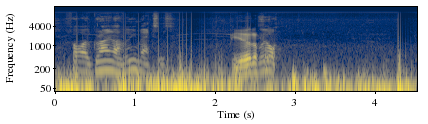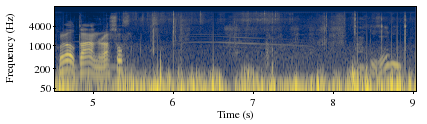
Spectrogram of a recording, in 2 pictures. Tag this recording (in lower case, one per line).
speech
